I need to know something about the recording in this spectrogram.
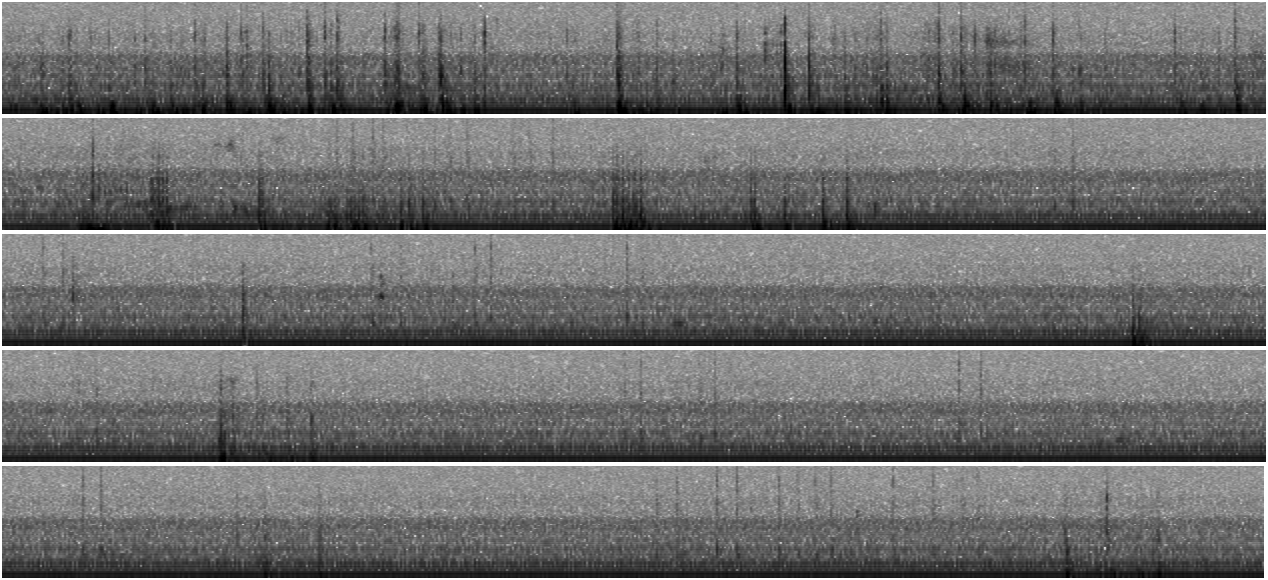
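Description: Typing on a computer keyboard, a quick run of key clicks for about the first ten seconds, then a few single clicks, over a steady low electrical hum.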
